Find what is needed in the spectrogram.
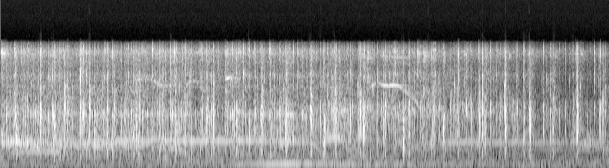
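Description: A crowd applauding, a dense patter of many hands clapping, with a steady held tone running underneath for much of it.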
